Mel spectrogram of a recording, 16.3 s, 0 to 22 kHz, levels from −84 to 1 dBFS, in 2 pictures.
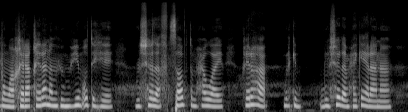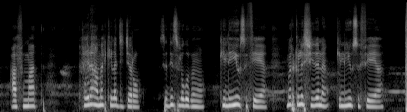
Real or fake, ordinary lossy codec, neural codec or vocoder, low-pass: fake; none; autoencoder, 48 kHz, 32 numbers a frame, DAC-VAE, trained on Japanese speech; 19.8 kHz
